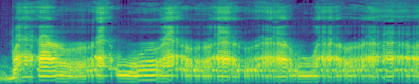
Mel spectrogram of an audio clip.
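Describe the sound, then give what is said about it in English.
A person imitates a pet dog barking for attention with a continuous run of whiny, yelping, howl-like dog noises. The voice is fairly loud and comes in rising and falling bursts. “if I don't pay attention to him when he starts barking like that, he'll start, like, barking even more. He'll be like,”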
